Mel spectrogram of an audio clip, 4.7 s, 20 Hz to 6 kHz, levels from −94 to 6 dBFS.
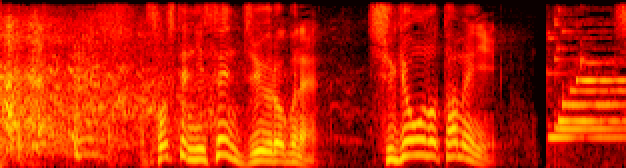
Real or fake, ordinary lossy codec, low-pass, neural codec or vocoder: real; none; 5.4 kHz; none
